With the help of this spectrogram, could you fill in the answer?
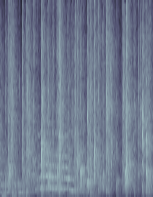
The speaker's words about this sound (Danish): Og jeg vil sige tak til publikum, fordi I vil øh, lytte med. I må godt lige klappe og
